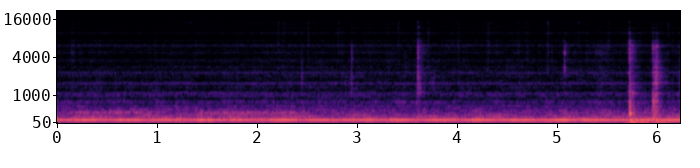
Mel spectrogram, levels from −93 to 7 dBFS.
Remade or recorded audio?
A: remade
